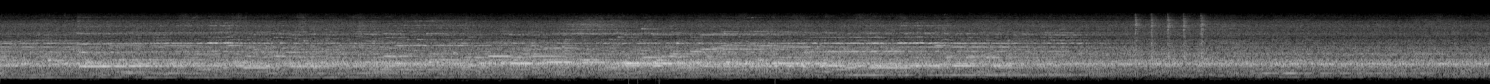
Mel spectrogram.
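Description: Warbling, distorted music plays from a television loudspeaker and turns quieter near the end.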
